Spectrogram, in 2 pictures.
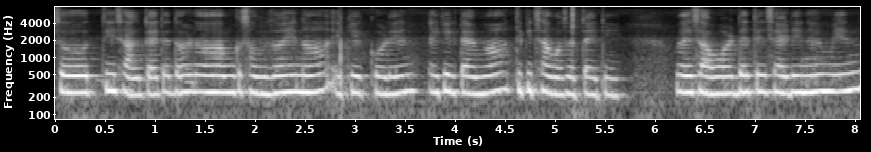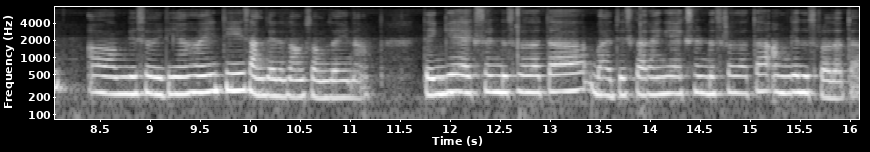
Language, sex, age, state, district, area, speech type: Goan Konkani, female, 18-30, Goa, Salcete, rural, spontaneous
